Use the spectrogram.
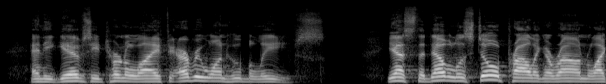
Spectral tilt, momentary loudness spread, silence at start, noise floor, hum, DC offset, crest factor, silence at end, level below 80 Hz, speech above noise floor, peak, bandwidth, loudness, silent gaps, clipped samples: -6 dB/octave; 11 LU; 0.3 s; -62 dBFS; none; under 0.1%; 18 dB; 0 s; -72 dBFS; 43 dB; -2 dBFS; 15 kHz; -19 LUFS; none; under 0.1%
